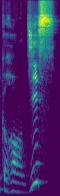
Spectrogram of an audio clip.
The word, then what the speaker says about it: grandissent: Grandissons, vous grandissez, ils grandissent, elles grandissent. Never pronounce the ENT. Double S, always S sound.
